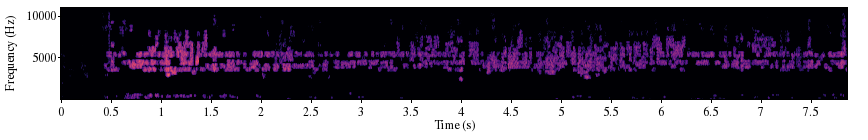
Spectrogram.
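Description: Rackets strike a shuttlecock back and forth.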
